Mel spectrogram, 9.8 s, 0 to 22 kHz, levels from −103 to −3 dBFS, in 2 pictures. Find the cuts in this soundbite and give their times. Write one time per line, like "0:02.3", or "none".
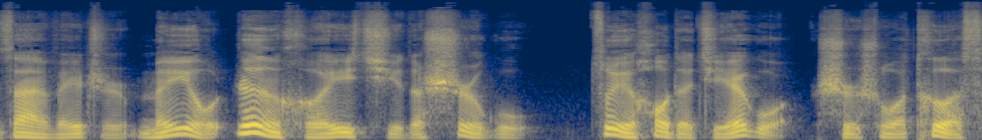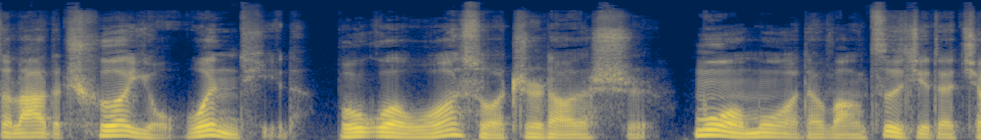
0:06.5
0:08.2

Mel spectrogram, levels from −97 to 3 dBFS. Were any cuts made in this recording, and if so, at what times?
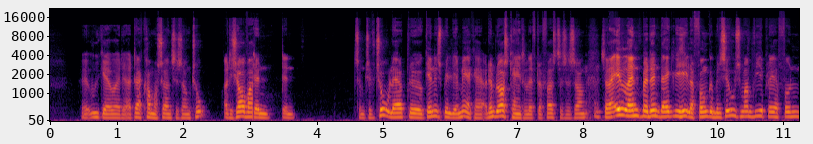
0:03.0

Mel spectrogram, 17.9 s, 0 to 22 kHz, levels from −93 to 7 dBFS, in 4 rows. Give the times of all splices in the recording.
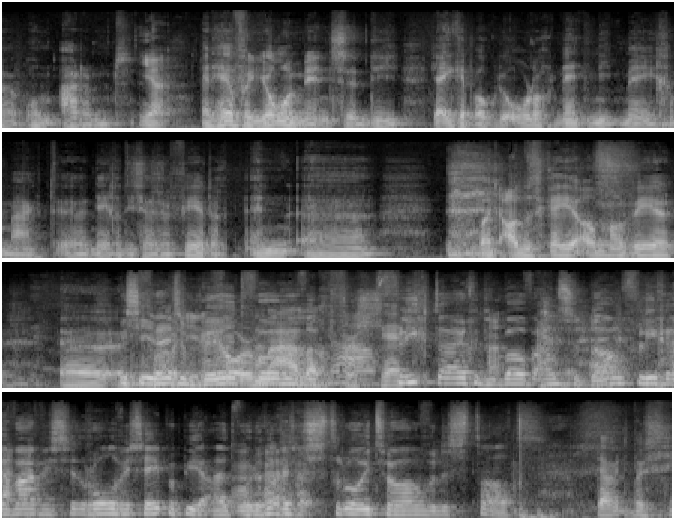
0:06.0
0:07.4

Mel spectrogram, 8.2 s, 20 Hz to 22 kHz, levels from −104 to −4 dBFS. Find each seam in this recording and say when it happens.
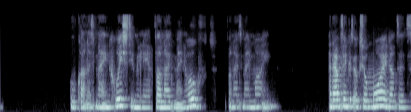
0:03.0

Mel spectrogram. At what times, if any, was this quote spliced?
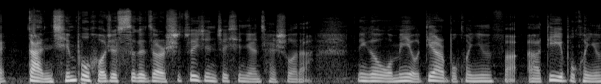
none

